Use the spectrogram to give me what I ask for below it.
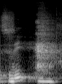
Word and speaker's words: Sri: Y hoy tenemos a Sri Batista, Sí, Sri Batista. Comúnmente pronunciado como Siri, malmente dicho, 4º grado de cinturón negro, si mal no me equivoco, y al cargo de Lotus Club en España.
